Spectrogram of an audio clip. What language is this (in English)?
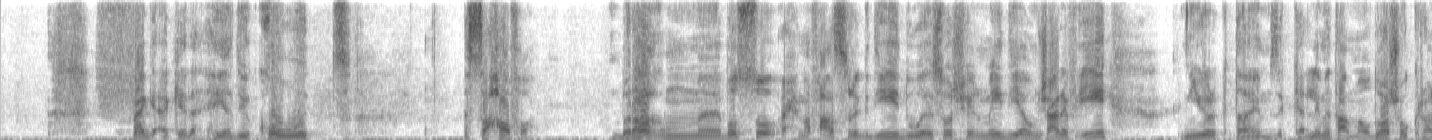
Arabic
